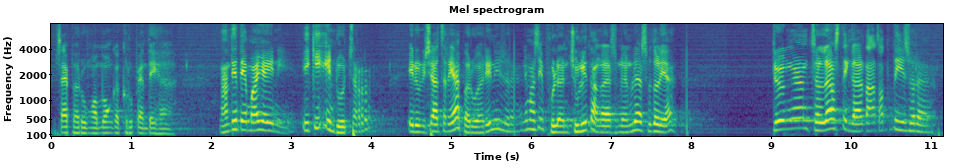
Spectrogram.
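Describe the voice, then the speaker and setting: Male pastor, Javanese accent, high-pitched and animated sermon delivery with call-and-response. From Central Java. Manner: acts out dialogue with shifting voices.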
